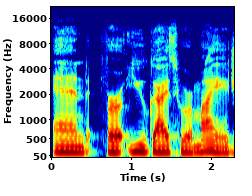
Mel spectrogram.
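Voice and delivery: usual speaking voice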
